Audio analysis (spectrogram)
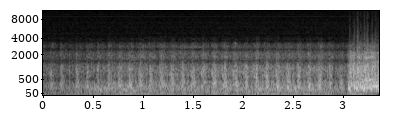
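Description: Machine guns on helicopter gunships deliver suppressing fire on the enemy, a steady, dense rattle of rapid shots heard at a distance for about three seconds, then a sudden louder, harsher burst at the end.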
